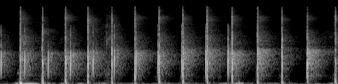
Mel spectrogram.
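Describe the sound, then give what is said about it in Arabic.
Hand clapping at a steady, even pace: fourteen sharp, loud claps in a row, each with a short fading tail and no voices in between. “صفق ليه طيب؟ صفق”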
